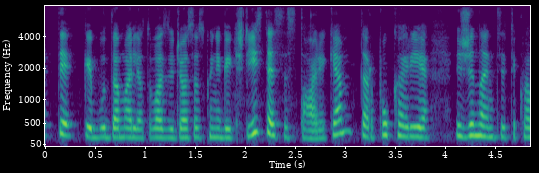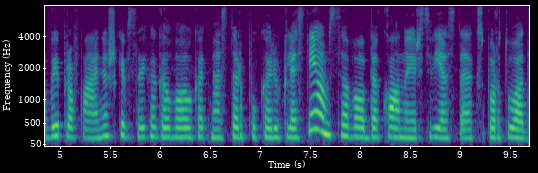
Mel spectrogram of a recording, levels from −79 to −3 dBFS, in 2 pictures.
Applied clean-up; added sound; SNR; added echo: none; none; none; none.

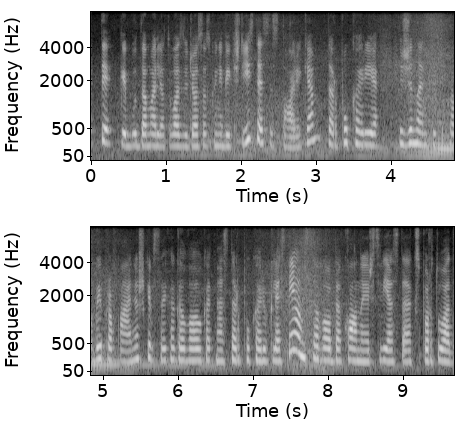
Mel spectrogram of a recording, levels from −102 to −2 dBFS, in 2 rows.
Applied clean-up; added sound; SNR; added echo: none; Engine; 14 dB; none.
